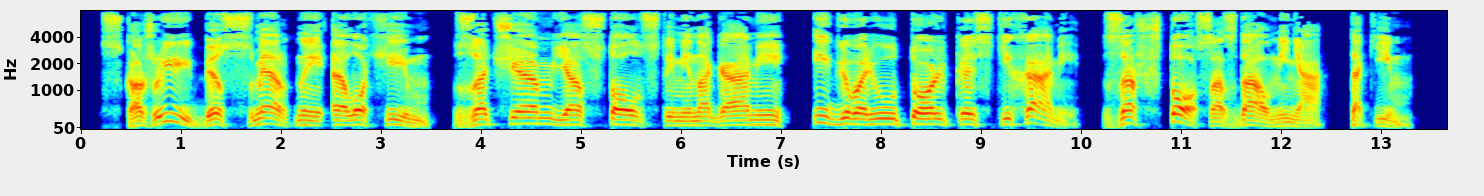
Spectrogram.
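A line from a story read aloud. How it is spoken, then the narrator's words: Very loud. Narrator (Russian): Вопрос прозвучал настолько громко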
